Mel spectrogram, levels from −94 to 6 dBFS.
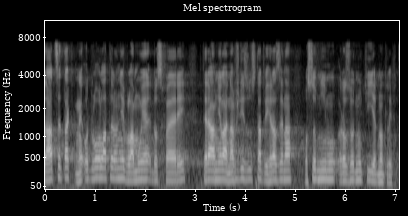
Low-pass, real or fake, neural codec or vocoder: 7.2 kHz; real; none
